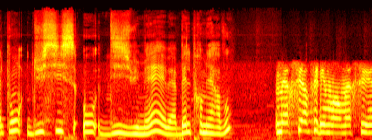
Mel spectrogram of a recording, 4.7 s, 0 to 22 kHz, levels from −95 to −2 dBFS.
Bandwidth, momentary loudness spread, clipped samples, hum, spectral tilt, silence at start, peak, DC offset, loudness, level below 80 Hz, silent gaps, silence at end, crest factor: 17 kHz; 6 LU; under 0.1%; none; -3 dB/octave; 0 s; -2 dBFS; under 0.1%; -16 LUFS; -46 dBFS; none; 0 s; 16 dB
